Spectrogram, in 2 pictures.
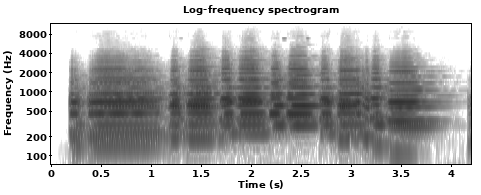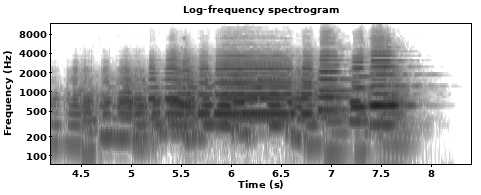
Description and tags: horncall beethoven3 Eflatmajor
A heroic hunting-horn-like theme in E-flat major for three horns, from Beethoven's 3rd Symphony. Recorded with a Zoom h4n placed about a metre behind the bell.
